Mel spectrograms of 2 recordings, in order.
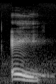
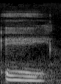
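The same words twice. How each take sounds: First: The vowel begins abruptly with a hard onset. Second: The vowel begins softly without a sharp onset. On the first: The speaker calls it right. "сартикулировать так, чтобы как будто по щелчку мы эту букву выбросили" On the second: The speaker calls it wrong. "не просто эй"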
